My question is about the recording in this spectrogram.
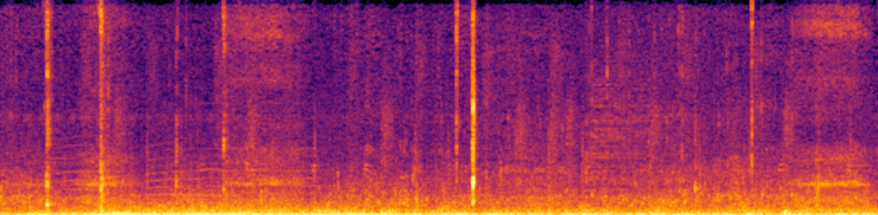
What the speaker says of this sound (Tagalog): Sobrang lakas ng current at ng hangin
